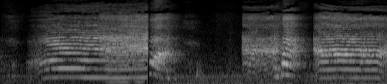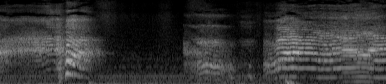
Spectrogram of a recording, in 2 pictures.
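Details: Infant niece crying nonstop: loud, sustained wailing cries in repeated bursts with brief breaths between, in a small room.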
